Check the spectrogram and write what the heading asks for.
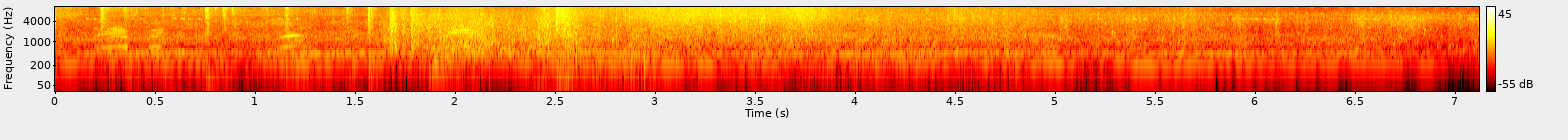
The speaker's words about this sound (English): There's a bee in my pants.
